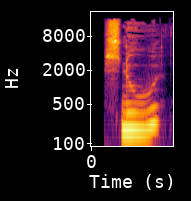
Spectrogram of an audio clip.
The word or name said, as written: SNUEDES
